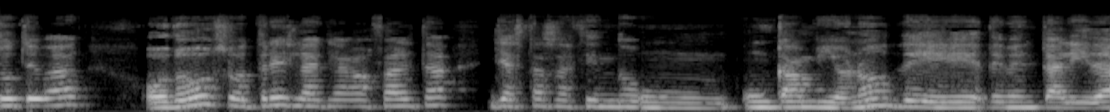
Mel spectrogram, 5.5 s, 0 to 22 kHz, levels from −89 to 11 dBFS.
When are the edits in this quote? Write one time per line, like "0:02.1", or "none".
0:02.4
0:03.2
